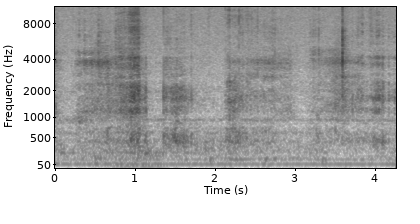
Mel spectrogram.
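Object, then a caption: Small cardboard box with lid. Fingertips and nails tap and scratch a small, hollow white cardboard macaron box with a lid that holds bottle caps. Soft, papery scraping and dull taps come in uneven bursts over a low, steady background hum, with a brief bright tick near the end.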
